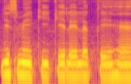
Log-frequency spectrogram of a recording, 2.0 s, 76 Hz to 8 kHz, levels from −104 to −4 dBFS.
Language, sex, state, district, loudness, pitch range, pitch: Hindi, male, Uttar Pradesh, Shamli, -13 LUFS, 115-125 Hz, 120 Hz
